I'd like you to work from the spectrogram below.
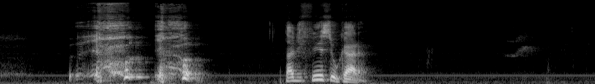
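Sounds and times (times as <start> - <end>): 
dry hacking cough: 0.7 - 2.1
speech: 2.9 - 3.8.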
